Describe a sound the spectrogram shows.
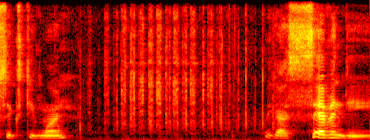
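A coin scratches across a card.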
